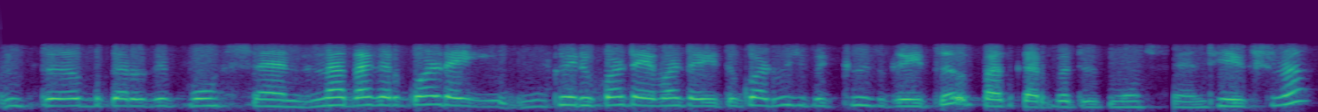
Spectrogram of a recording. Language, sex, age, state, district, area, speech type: Kashmiri, female, 30-45, Jammu and Kashmir, Anantnag, rural, conversation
